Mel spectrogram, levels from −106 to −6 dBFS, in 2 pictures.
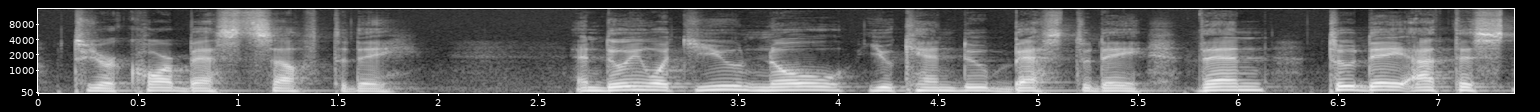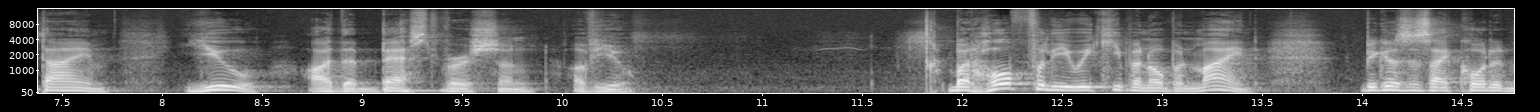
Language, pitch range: English, 105-135 Hz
